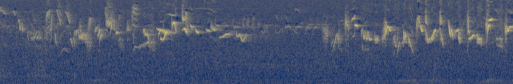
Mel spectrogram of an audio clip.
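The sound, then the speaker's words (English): A garden warbler sings a rich, rambling warble in two long, rapid phrases separated by a short pause, clear, with no voices. “This is a garden warbler.”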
